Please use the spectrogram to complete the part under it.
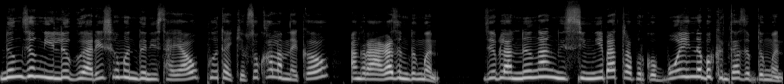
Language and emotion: Bodo, angry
